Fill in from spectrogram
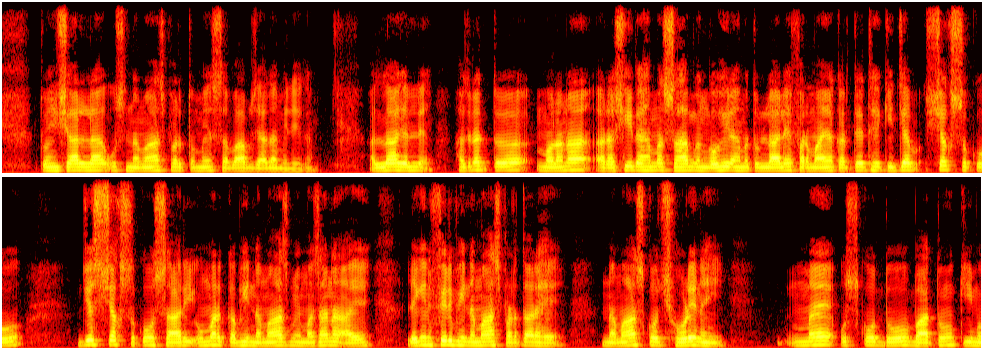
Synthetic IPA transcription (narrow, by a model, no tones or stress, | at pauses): t̪oːɪ̃nʃaːəlːaɦʊ̰snɐmaːzpɐɾt̪ʊmɦẽsɐʋaːbzjaːd̪amɪlḛːɡaː | ɐ̰lːaɦl | hɐzɾət̪mɔːlaːnaɾɐʃiːd̪ɐɦməd̪saːɦɪbɡɐ̃ŋɡoːɦiɾɐɦmət̪ʊlːaəlɛːfɐɾmaːjakɐɾt̪et̪ʰekid͡ʒɐbʃɐxsko | d͡ʒɪsʃɐxskosaːɾiʔʊməɾkɐbʱinɐmaːzmẽmɐzanɐaːe | lʔeːkɪ̃nfɪɾbʱinɐmaːzpɐɽ̤t̪aɾɐɦe | nɐmaːzkot͡ʃʰoːɽenɐɦĩ | mɛ̃ːʊskod̪oːbaːt̪õkim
